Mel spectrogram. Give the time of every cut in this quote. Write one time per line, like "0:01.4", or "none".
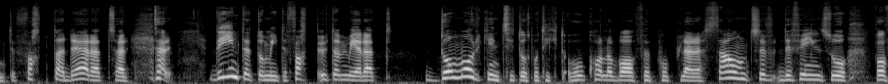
0:01.5
0:03.2
0:05.3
